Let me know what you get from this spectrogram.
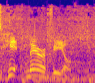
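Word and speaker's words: Whit Merrifield: today they tell us the W is silent it's hit marfield then Andrew benintendi Carlos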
